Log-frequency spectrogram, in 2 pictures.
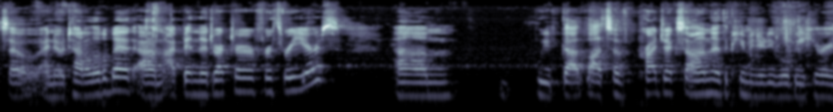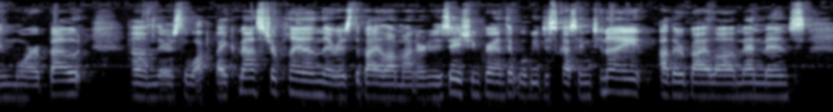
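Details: Adult woman speaking; normal speech.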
